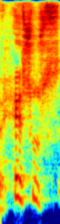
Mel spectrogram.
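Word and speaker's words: Jesús: 예수라는 이름이 굉장히 많고 우리 저 국제 축구 경기 같은 거 보면은 그 헤수스 이런 이름 나옵니다. 저기 에스파뇰 그러니까 스페인어 이쪽에서는 J가 H 발음으로 나거든요.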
